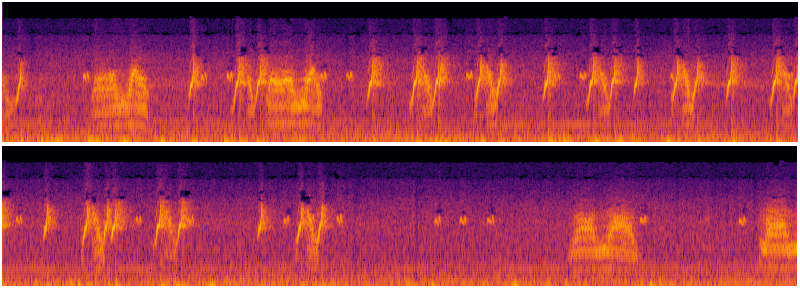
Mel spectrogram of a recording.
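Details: Kali Kirak quail calling during a hunt: quick strings of dry, scratchy clicks come in bursts, then fall quiet, leaving paired high pips and a faint continuous hum.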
